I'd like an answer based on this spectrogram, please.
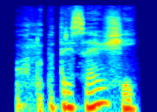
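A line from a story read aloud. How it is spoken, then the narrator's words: Half-voiced. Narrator (Russian): говорю я вполголоса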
